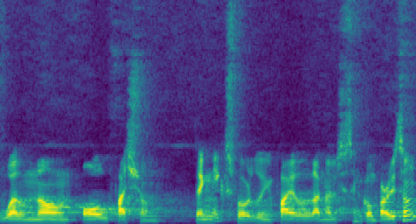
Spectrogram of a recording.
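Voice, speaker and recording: A man with a Spanish accent speaks at a moderate pace. There is audible room echo and noticeable background noise. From Spain. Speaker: penetration tester presenting at a security conference. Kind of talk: conference talk. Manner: hesitant, many fillers.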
